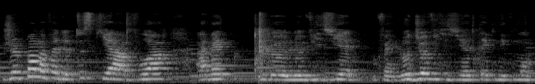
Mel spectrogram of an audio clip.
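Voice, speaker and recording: A woman's voice: fairly high pitch, fairly even intonation, fairly quick. A woman from Benin, interviewed, explaining her points one by one in an emphatic, structured way and often checking in with "d'accord". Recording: echoey room, distant mic, faint music.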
